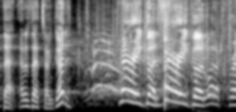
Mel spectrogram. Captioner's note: audience cheering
